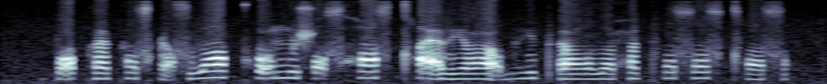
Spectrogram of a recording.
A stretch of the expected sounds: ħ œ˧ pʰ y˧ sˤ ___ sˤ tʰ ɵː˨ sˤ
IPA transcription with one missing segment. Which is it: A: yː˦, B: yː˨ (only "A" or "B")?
A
